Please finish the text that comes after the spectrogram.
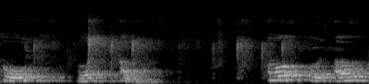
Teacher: कंठ और होठ दोनों से ये स्वर बोले जाते हैं, इसलिए इन दोनों स्वरों का उच्चारण स्थान कंठोष्ठ है।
